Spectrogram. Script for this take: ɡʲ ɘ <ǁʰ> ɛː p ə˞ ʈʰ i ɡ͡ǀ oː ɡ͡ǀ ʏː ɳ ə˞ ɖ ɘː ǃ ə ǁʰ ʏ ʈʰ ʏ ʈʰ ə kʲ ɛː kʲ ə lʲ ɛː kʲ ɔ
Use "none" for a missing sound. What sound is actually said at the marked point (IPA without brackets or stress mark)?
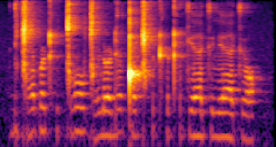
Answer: ɡ͡ǁ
